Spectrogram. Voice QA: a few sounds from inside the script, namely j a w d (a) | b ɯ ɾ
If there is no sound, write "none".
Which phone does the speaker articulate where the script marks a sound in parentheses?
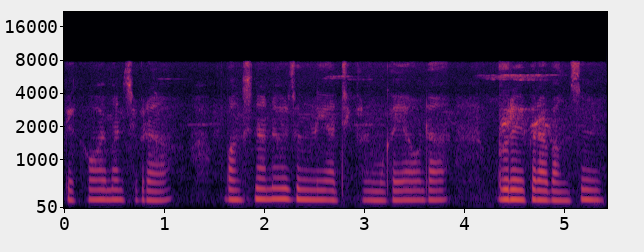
a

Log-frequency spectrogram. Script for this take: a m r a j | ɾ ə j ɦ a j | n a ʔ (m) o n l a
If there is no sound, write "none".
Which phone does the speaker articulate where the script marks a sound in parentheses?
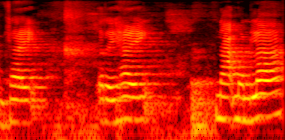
m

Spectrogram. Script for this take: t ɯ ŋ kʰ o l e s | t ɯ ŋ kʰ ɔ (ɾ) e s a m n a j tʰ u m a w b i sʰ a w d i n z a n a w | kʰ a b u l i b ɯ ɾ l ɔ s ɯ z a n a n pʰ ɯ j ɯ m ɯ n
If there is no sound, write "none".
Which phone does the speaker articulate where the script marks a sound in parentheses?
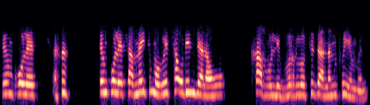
l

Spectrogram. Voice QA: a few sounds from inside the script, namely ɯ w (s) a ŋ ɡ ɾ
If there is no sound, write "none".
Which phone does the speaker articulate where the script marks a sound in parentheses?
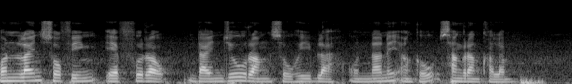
s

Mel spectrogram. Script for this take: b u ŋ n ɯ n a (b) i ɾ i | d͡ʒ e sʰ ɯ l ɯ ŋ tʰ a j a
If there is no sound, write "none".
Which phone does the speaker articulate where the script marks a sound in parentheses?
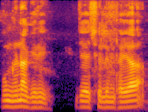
ɡ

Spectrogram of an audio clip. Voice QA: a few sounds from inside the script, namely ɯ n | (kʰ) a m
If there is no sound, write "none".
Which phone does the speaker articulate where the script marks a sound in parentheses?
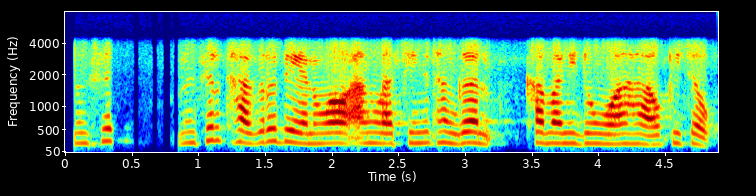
kʰ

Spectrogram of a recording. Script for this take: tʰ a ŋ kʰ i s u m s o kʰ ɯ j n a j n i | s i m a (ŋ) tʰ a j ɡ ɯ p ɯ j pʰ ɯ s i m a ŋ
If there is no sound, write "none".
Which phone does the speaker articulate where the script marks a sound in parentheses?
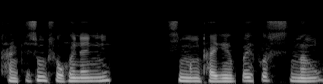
ŋ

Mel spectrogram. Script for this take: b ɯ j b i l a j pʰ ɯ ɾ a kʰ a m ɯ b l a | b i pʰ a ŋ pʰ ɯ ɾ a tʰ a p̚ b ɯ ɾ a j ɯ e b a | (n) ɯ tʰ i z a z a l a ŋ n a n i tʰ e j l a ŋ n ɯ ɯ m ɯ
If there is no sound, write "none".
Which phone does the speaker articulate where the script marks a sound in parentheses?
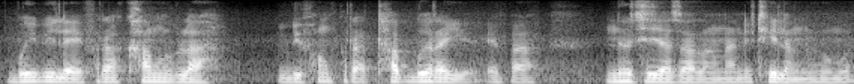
n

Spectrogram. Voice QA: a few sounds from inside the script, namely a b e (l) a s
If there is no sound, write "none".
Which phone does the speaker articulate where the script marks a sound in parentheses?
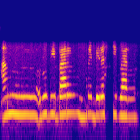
ɾ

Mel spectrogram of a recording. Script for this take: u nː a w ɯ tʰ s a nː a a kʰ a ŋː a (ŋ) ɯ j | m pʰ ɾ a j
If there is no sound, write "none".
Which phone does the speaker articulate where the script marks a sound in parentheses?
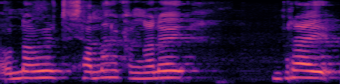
n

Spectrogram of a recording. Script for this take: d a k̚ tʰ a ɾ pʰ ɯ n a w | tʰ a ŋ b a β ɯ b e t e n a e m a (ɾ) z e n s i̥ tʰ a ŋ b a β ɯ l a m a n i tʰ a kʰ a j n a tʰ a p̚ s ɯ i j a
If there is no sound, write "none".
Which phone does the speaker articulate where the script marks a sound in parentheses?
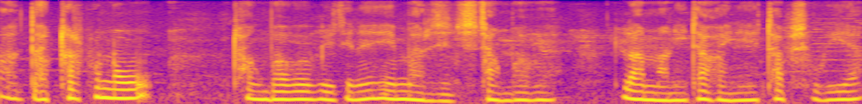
ɾ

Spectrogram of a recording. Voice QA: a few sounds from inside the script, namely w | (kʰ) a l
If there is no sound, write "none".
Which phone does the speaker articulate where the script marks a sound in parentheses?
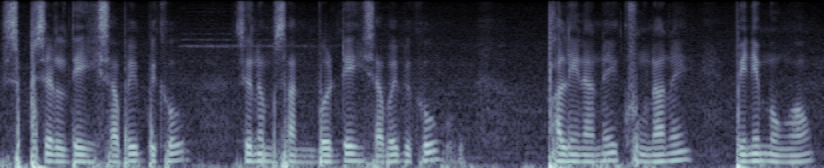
pʰ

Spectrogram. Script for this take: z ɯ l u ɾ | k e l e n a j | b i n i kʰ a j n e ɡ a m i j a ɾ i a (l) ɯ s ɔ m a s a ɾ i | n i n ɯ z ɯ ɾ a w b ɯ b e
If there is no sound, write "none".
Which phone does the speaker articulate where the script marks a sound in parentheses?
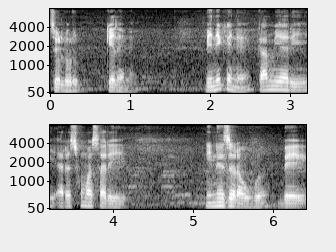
ɾ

